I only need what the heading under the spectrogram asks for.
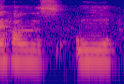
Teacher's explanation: नाक और मुंह दोनों से बोले जाते हैं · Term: अनुनासिक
